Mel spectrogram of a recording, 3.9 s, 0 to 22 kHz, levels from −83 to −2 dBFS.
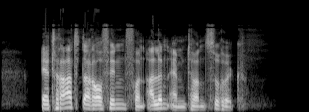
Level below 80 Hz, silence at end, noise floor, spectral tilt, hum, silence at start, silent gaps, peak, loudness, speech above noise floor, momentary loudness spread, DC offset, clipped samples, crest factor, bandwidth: -60 dBFS; 0.8 s; -78 dBFS; -5.5 dB/octave; none; 0.55 s; none; -2 dBFS; -18 LUFS; 60 dB; 7 LU; under 0.1%; under 0.1%; 18 dB; 9.4 kHz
